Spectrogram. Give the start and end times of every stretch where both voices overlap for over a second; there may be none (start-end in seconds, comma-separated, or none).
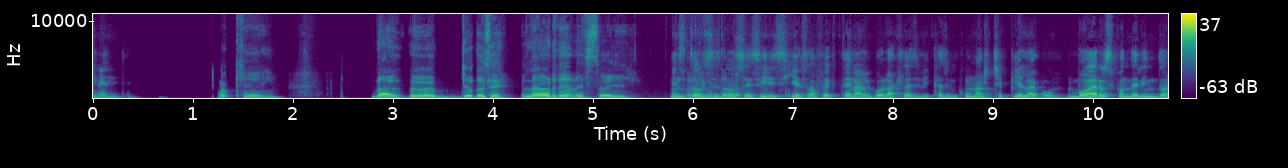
5.8-7.0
